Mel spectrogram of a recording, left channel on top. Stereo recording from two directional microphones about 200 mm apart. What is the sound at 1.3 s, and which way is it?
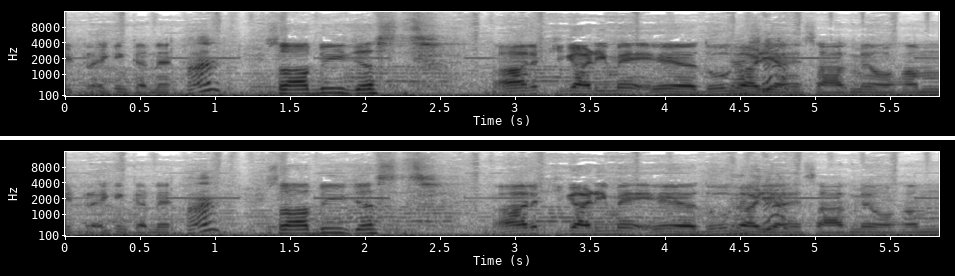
Speech, 20° left (ahead or behind).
